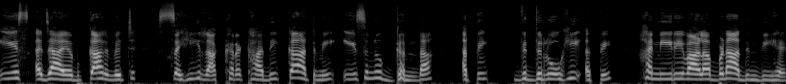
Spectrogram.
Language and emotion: Punjabi, disgusted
